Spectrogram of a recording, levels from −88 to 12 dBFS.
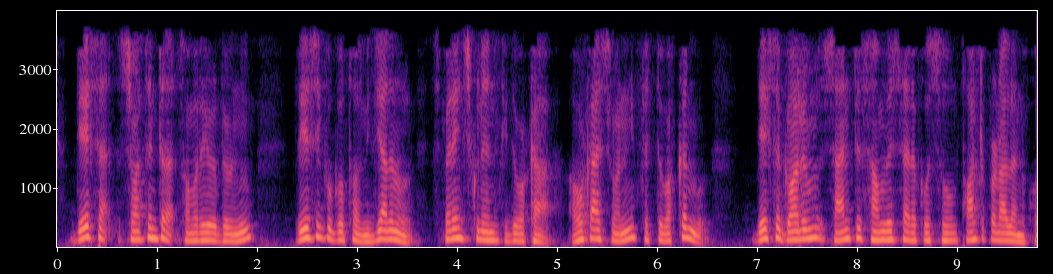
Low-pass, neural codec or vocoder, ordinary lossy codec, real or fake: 3.6 kHz; codec, 16 kHz, 1 kbps, X-Codec, HuBERT features, trained on LibriSpeech; MP3, 32 kbps; fake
